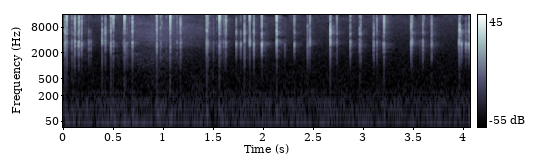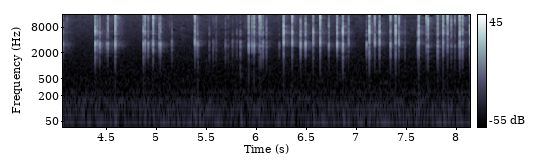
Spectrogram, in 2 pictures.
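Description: Long acrylic nails tap and scratch along the rims and temples of small, thin, solid tortoiseshell plastic (acetate-style) eyeglasses with clear lenses, worn on the face. The result is a rapid, irregular run of sharp, dry clicks with almost no ring, bright and centered around 3.6 kHz, over a faint low rumble.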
